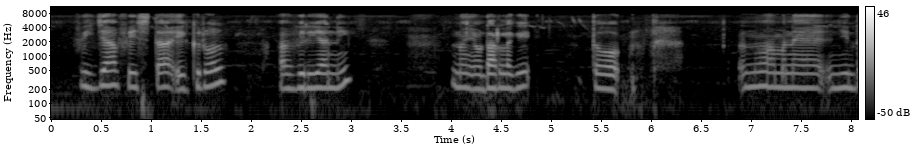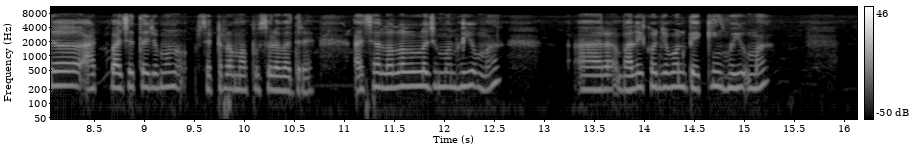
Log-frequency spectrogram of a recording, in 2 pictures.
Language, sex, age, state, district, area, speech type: Santali, female, 18-30, West Bengal, Purulia, rural, spontaneous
